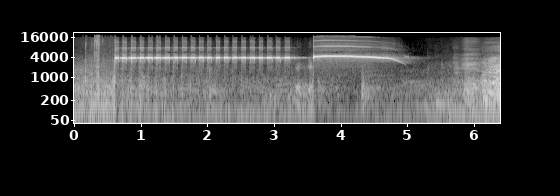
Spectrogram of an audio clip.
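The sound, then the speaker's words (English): A dog training whistle sounds loud in a rapid string of about fifteen short, high blasts, then one longer sustained blast that sags in pitch as it ends, blown as a signal to come running to the whistler. “When I blow my whistle like this, beep, beep, beep, beep, beep, beep, beep, beep, beep, and I go like this.”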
